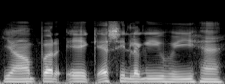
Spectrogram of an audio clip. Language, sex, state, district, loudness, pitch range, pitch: Hindi, male, Punjab, Fazilka, -14 LUFS, 125-135 Hz, 130 Hz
